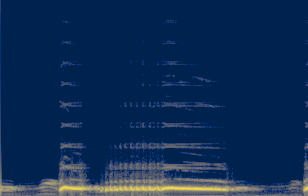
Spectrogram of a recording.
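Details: Single long coo of a white dove meant to lure other birds: an abrupt low note, a fast rolling trill and a smooth fading slide, with the next coo starting at the end.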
